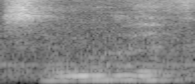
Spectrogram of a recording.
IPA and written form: smuːð (smooth)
